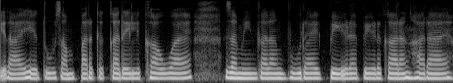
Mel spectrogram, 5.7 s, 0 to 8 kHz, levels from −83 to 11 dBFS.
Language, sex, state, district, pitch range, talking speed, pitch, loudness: Hindi, female, Uttar Pradesh, Budaun, 175-180 Hz, 210 wpm, 175 Hz, -14 LUFS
